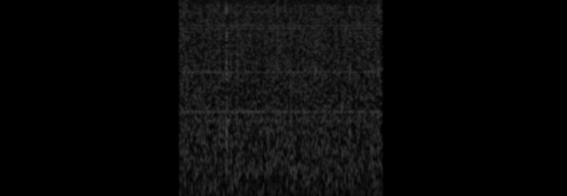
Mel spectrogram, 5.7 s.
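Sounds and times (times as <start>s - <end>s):
tones on the right channel: 1.8s - 3.8s.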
